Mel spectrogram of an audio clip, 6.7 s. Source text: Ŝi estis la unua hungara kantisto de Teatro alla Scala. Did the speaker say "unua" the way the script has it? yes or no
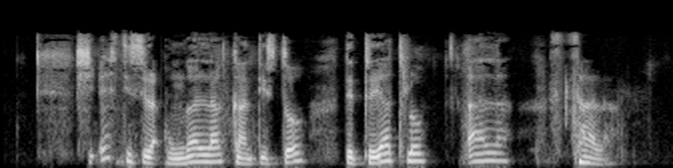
no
